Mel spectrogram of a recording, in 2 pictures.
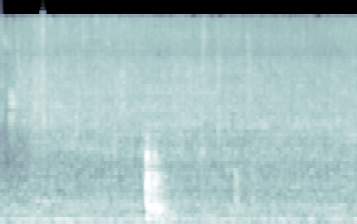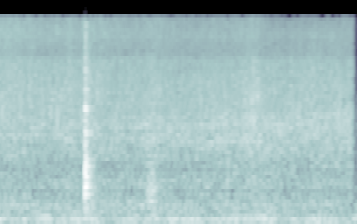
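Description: Grated bottle gourd sizzling steadily in hot ghee in a kadhai as it is stirred, with the spatula knocking against the pan twice, about one and a half seconds in and again about four and a half seconds in.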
